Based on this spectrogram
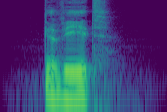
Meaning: past participle of wehen
- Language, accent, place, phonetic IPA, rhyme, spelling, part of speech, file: German, Germany, Berlin, [ɡəˈveːt], -eːt, geweht, verb, De-geweht.ogg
